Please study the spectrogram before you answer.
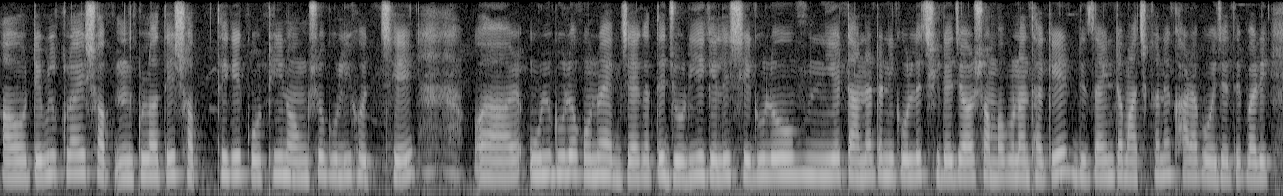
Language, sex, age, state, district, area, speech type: Bengali, female, 18-30, West Bengal, Darjeeling, urban, spontaneous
